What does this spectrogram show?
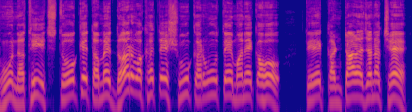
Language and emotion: Gujarati, angry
